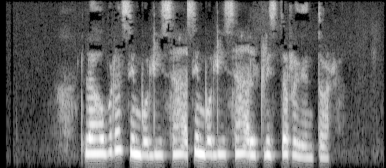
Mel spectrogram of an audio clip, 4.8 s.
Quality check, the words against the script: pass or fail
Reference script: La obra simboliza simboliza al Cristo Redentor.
pass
